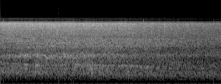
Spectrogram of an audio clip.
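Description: Cold milk poured into a hot pan of oil-and-flour roux, sizzling with a loud steady hiss that slowly dies down.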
